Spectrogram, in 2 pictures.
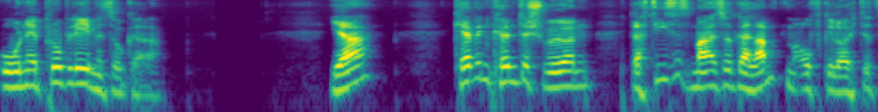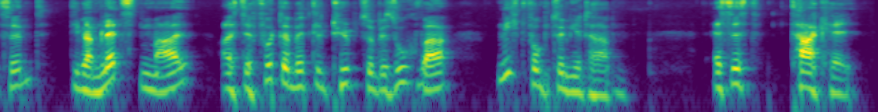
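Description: A man's voice: fairly high pitch, animated, moderate pace, breathy edge. A man narrating a crime story in a dramatic, punchy audiobook reading.

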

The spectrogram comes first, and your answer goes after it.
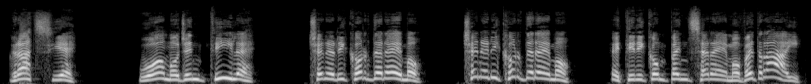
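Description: A man voicing a grateful little fish in a storybook reading, high and eager. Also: expressive, measured pace, fairly bright tone, no echo, clean studio sound, full character voice.

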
